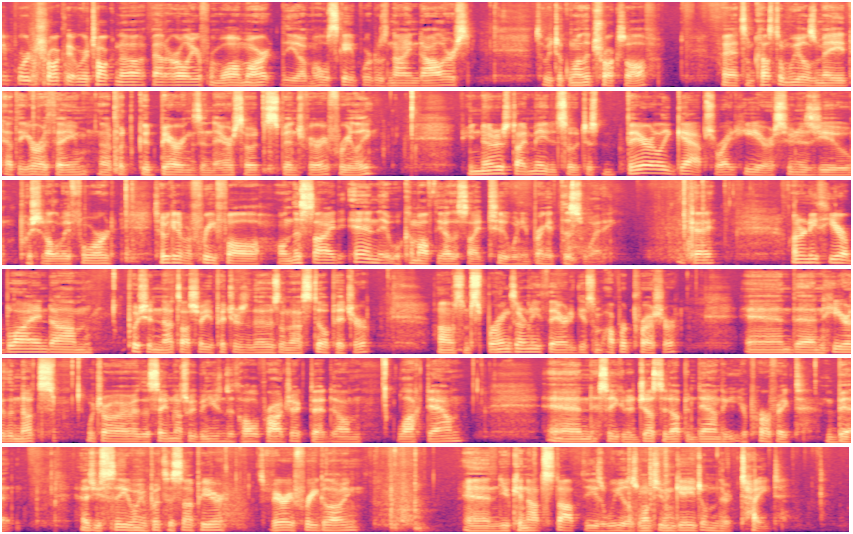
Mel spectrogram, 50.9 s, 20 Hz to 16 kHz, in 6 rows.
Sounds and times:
Speech: 0.0s - 4.7s, 5.3s - 6.6s, 7.2s - 12.3s, 13.1s - 24.2s, 24.8s - 29.2s, 29.8s - 32.3s, 32.9s - 38.7s, 39.4s - 42.6s, 43.2s - 46.1s, 47.0s - 50.4s.

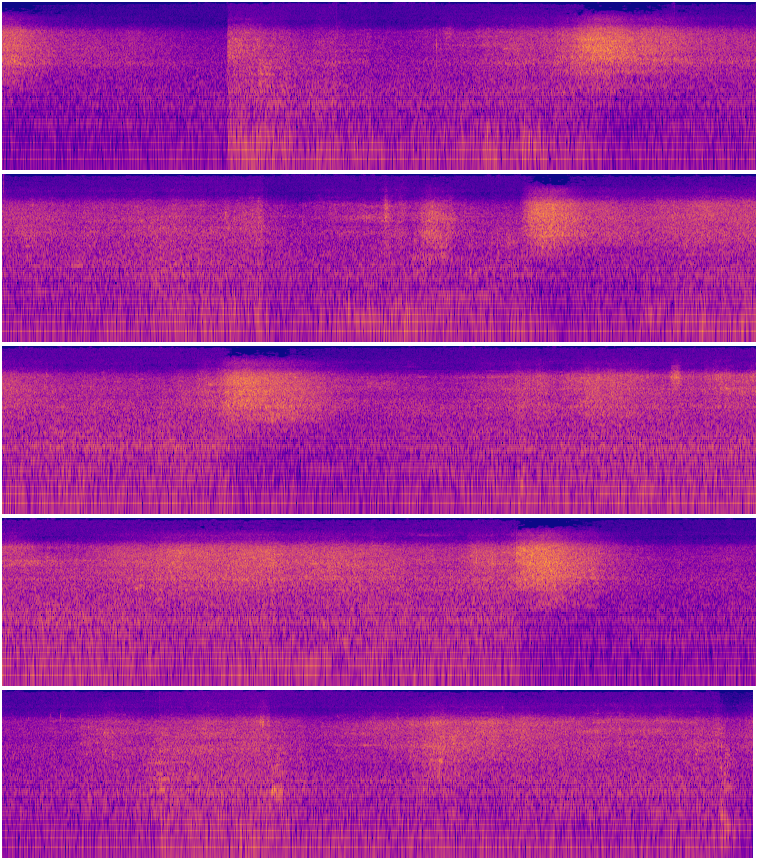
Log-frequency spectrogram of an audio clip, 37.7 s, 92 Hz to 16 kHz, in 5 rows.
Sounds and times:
Outside, urban or manmade: 0.0s - 37.6s
Vehicle: 0.0s - 37.6s.

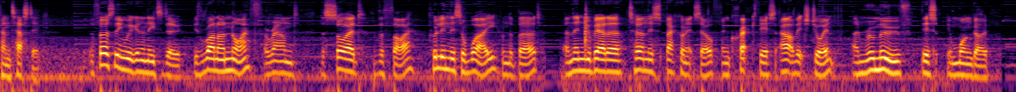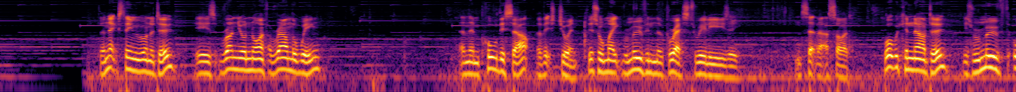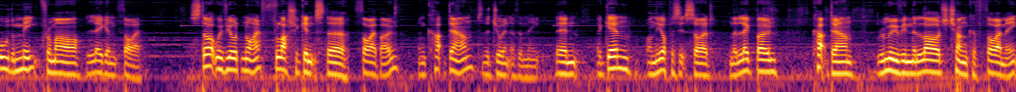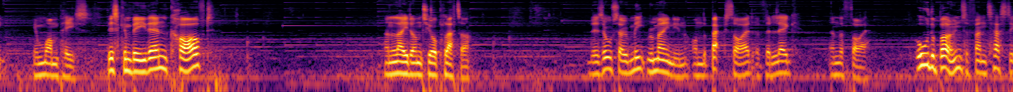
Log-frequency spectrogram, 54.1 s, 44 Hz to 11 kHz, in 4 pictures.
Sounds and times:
Music: 0.0s - 54.1s
Speech: 24.2s - 29.0s, 45.8s - 47.0s, 48.5s - 52.3s, 52.9s - 54.1s.

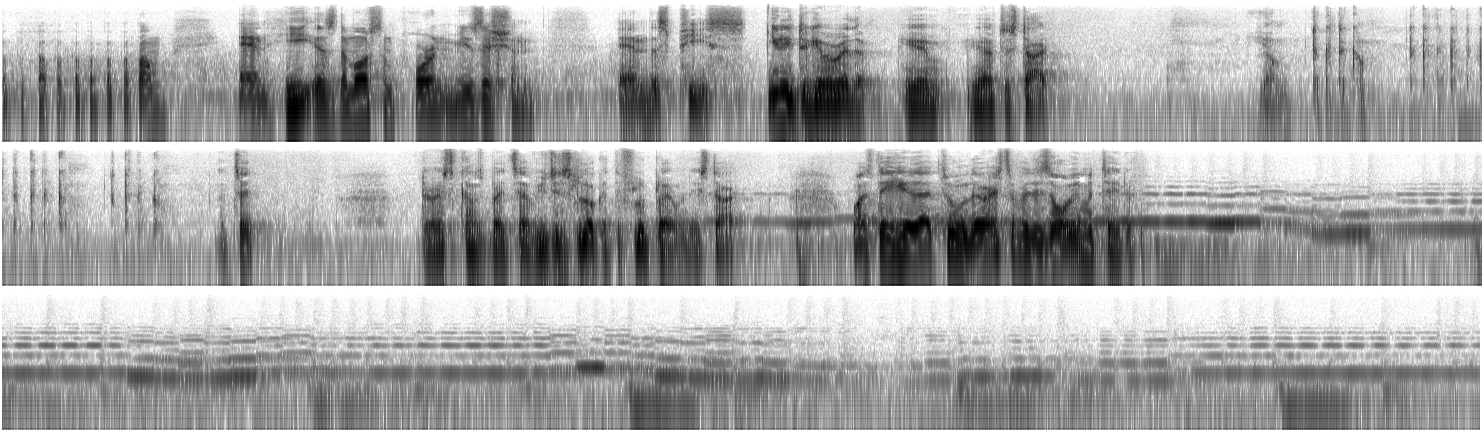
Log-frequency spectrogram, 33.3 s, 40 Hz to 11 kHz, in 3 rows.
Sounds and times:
Speech: 1.8s - 4.0s, 4.6s - 8.0s, 9.4s - 13.1s, 14.2s - 16.7s, 17.4s - 19.7s.

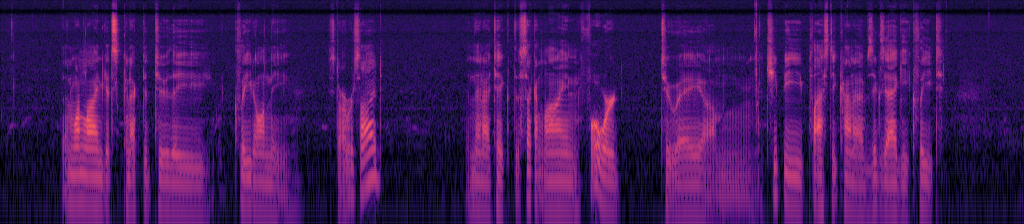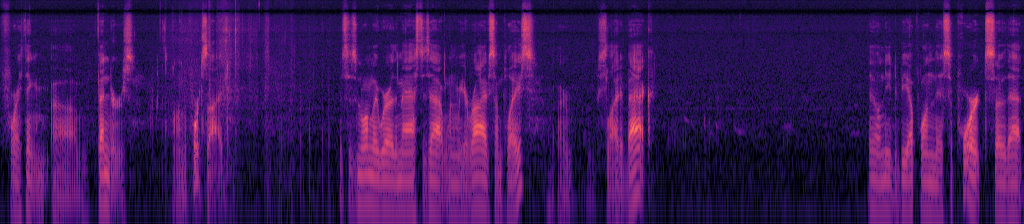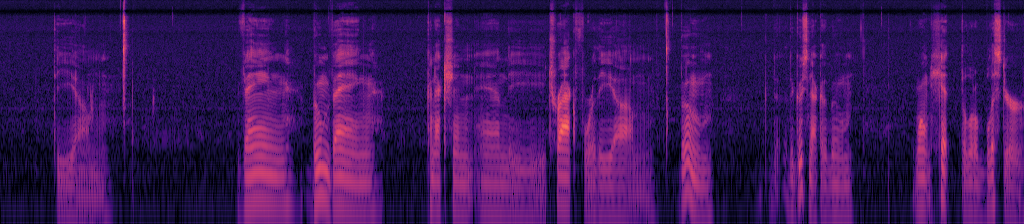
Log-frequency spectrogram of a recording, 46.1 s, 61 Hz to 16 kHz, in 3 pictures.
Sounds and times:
Speech: 0.9s - 5.8s, 7.0s - 9.3s, 9.9s - 14.2s, 15.4s - 18.9s, 20.4s - 25.2s, 28.4s - 30.7s, 31.5s - 32.7s, 34.3s - 36.5s, 37.1s - 41.5s, 42.2s - 43.6s, 44.4s - 46.0s.

